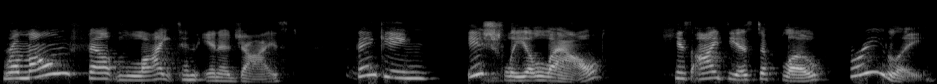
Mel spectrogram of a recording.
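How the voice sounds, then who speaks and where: A woman's voice: on the high side, huge pitch swings, very slow, fairly bright tone. A woman co-hosting a children's story show, reading aloud and chatting between passages. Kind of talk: children's read-aloud with chat. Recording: muffled lo-fi audio.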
